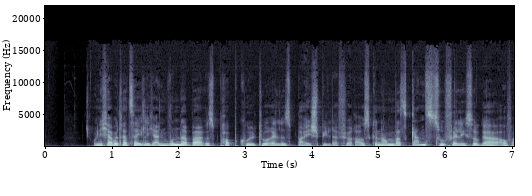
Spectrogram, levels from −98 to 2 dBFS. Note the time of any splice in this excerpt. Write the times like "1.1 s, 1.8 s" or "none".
none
